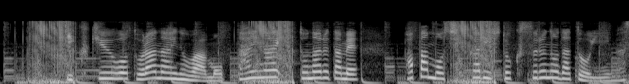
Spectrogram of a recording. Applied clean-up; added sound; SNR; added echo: none; Tearing; 10 dB; none.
